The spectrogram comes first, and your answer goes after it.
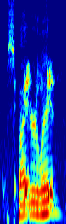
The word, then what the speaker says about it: spiderling: Spider ling. Yeah, the word spider and then they just add ling on the end of it.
